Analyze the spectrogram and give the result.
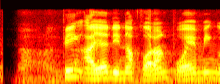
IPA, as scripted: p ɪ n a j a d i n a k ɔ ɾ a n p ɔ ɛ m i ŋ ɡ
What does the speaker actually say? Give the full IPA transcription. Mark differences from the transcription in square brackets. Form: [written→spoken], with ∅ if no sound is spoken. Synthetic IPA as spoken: p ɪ [n→ŋ] a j a d i n a k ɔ ɾ a n p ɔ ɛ m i ŋ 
